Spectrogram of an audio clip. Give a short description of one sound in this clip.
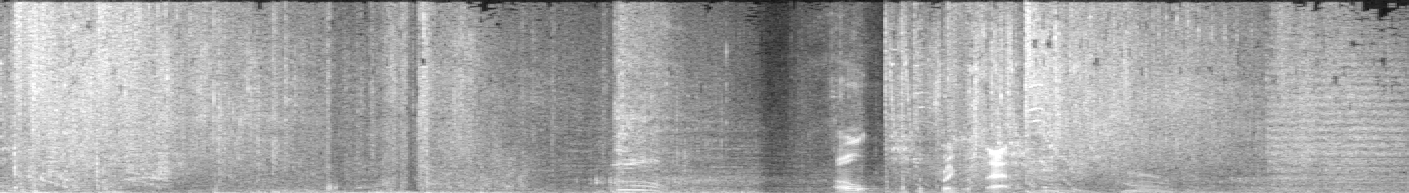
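A lightsaber hums and whooshes as it swings.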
